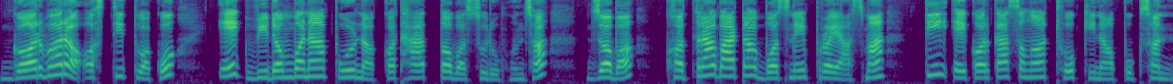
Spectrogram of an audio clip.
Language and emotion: Nepali, neutral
